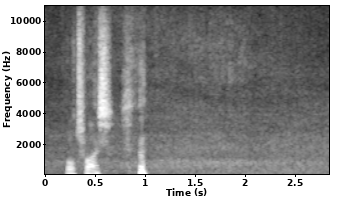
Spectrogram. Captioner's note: chuckles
